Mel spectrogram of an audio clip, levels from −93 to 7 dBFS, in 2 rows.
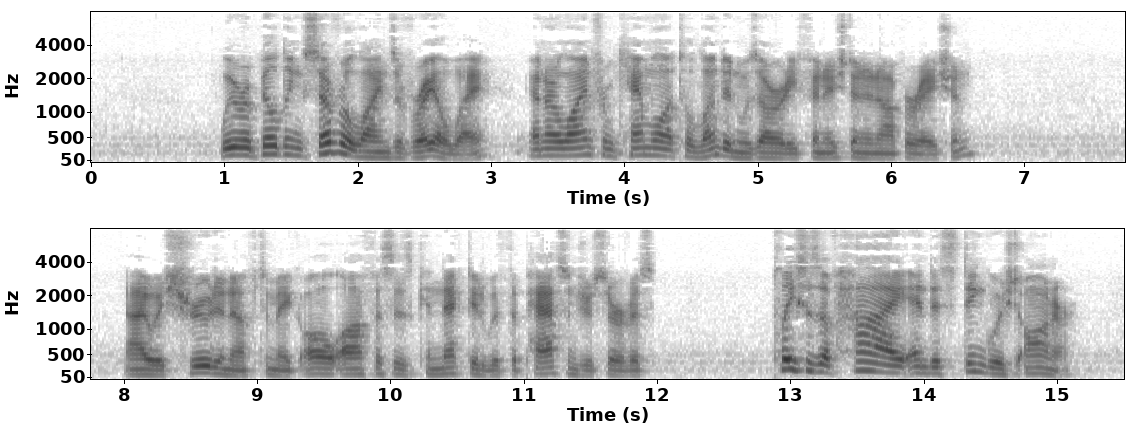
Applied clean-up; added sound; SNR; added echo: none; none; none; none.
